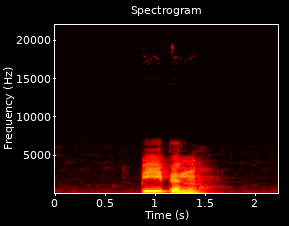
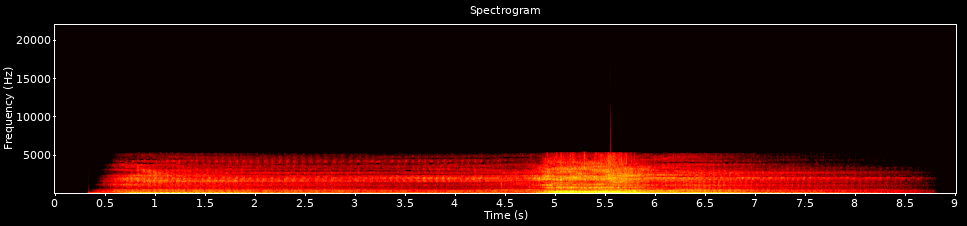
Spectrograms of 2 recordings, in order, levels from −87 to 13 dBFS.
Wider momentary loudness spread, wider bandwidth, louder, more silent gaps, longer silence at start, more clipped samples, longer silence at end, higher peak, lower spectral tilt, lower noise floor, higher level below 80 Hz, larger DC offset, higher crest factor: second, 17 LU vs 25 LU; first, 6.8 kHz vs 5.4 kHz; about the same, -17 LUFS vs -17 LUFS; neither; first, 0.85 s vs 0.35 s; neither; second, 0.75 s vs 1.05 s; about the same, 0 dBFS vs 0 dBFS; second, -8 dB/octave vs -10.5 dB/octave; first, -65 dBFS vs -56 dBFS; second, -64 dBFS vs -24 dBFS; neither; about the same, 20 dB vs 18 dB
